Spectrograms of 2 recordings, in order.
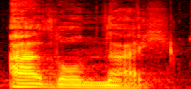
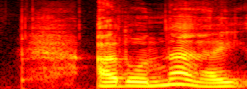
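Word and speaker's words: יהוה: Por regla general, en todas las escrituras en donde aparecen estas 4 letras, Yod-Ke-Vav-Ke, se pronuncia Adonai. Adonai significa el Señor, el Todopoderoso, el Rey del universo.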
